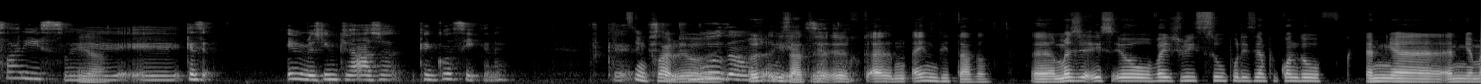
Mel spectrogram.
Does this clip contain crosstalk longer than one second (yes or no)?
yes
